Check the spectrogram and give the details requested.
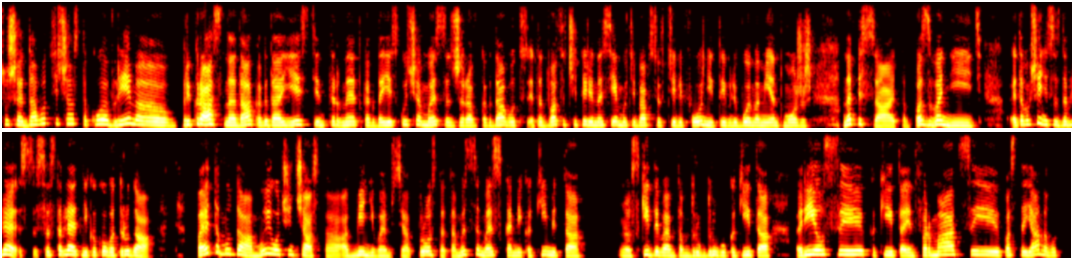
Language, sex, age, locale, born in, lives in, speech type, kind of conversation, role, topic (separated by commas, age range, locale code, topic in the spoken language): Russian, female, 35-39, ru-RU, Ukraine, Spain, conversation, podcast, guest, Как поддерживать дружбу на расстоянии?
